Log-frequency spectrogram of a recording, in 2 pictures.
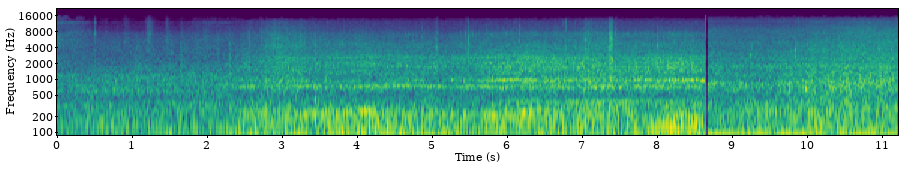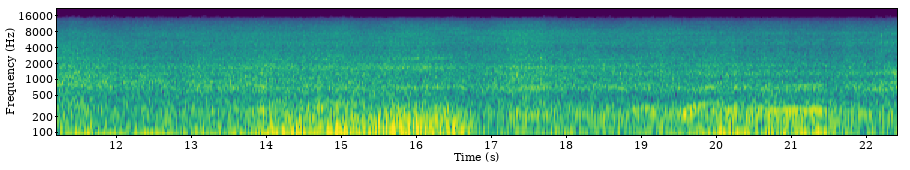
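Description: A Cruisers Yachts 50 Cantius motor yacht running past under power: a steady engine drone with the rush of its wake, heavy in the low end. The sound shifts abruptly about nine seconds in, then carries on steadily.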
